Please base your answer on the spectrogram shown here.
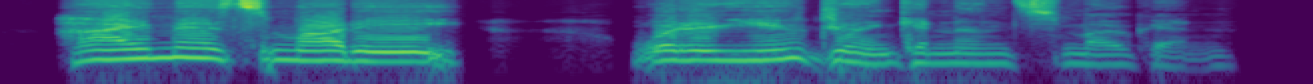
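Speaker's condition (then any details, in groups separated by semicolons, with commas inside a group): Brain injury; right side numb including tongue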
